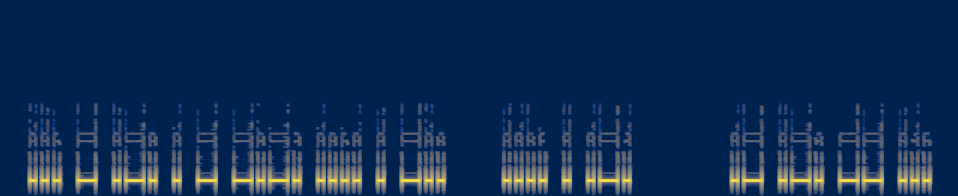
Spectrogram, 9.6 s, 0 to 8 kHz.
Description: Morse code, heard as a keyed tone, about 20 wpm, 650 Hz. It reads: STRETCHED HER ARMS
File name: 05-Chapter-05 20 WPM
